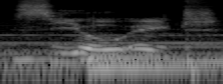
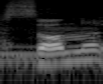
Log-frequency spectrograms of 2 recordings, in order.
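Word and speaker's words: Сон: This is Son, and the Russian guy, C-O-H, it's pronounced not Co, but Son, apparently.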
